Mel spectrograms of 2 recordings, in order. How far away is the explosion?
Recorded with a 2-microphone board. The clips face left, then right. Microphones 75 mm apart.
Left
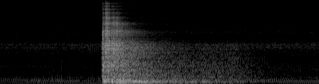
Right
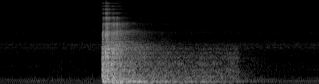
About 0.7 m.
